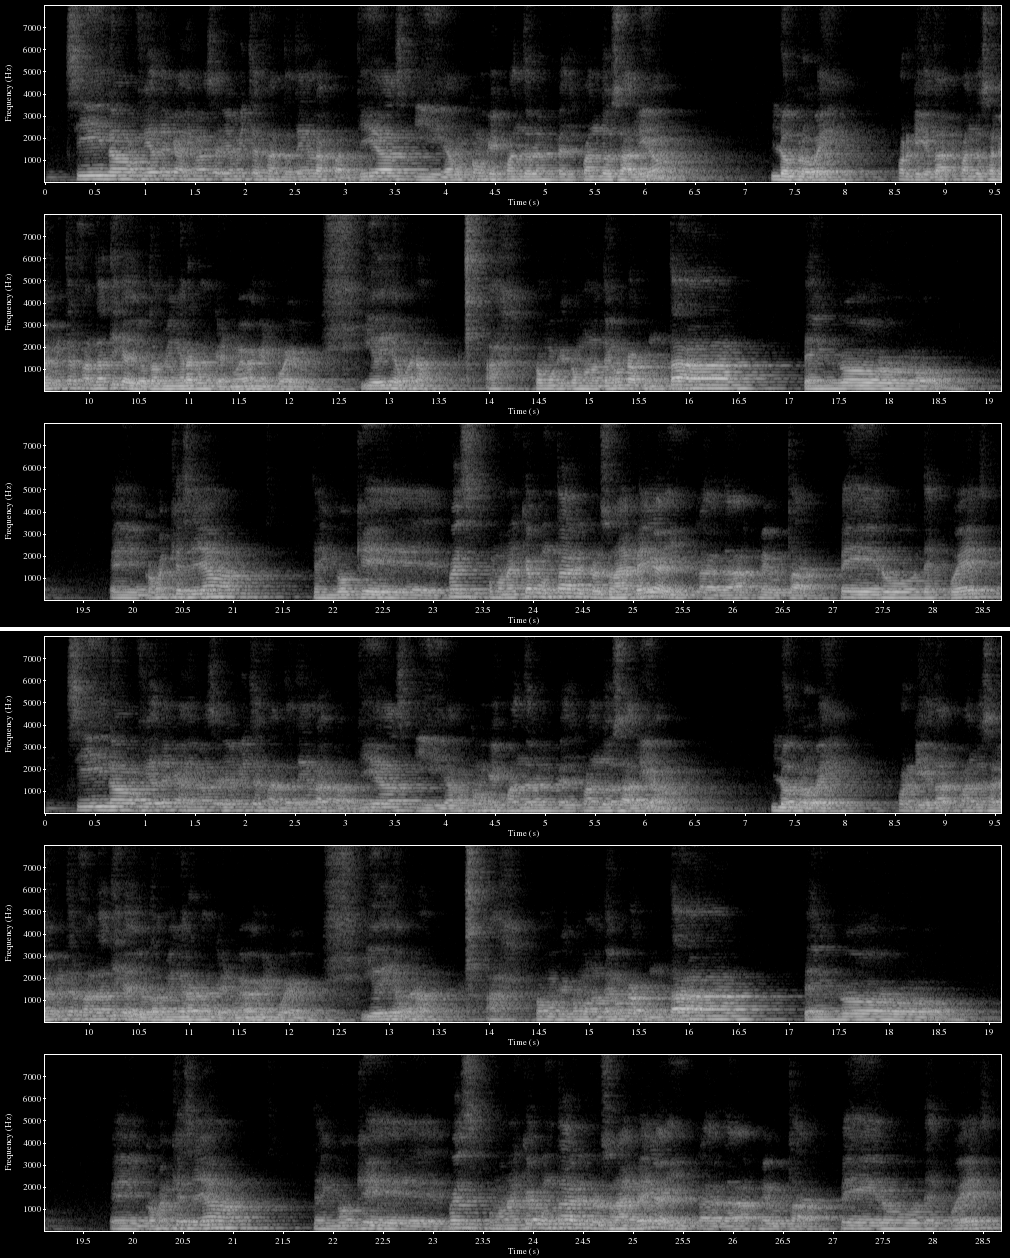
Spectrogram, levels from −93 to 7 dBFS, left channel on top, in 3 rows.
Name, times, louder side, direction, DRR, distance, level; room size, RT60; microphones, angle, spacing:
voice 1, 0.3-6.3 7.3-7.9 8.5-13.4 14.0-16.5 17.2-18.6 19.8-21.1 21.8-28.5, left 2 dB, 60° left, -1 dB, 0.5 m, -27 dB
4.0 x 3.0 x 3.8 m, 1.3 s
head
